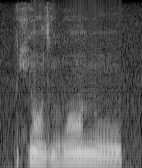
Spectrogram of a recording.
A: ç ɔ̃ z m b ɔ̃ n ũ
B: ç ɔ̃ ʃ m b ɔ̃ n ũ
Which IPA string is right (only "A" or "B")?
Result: A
